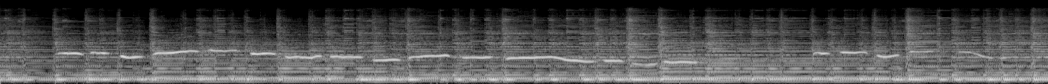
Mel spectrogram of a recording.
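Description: A bright whistled melody glides up and down in a steady, continuous line over a full, sustained musical accompaniment, staying loud and even throughout.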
